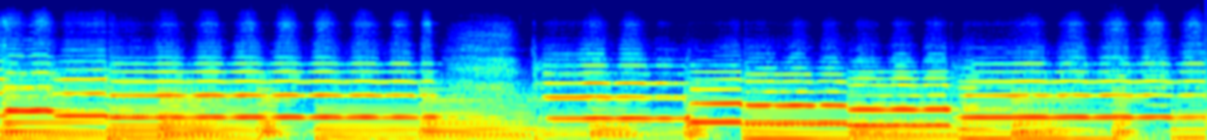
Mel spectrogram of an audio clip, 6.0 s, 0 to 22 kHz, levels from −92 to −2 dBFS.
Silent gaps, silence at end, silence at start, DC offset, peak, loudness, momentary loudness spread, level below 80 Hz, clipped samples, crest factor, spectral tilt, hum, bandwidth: none; 0 s; 0 s; under 0.1%; -6 dBFS; -19 LUFS; 4 LU; -34 dBFS; under 0.1%; 14 dB; -8 dB/octave; none; 12 kHz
